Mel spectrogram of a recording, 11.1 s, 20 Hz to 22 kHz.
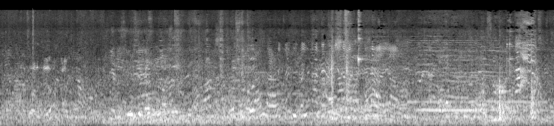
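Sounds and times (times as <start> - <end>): people chattering: 0.0 - 11.0.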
